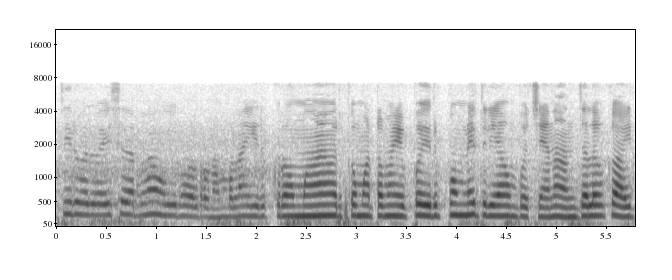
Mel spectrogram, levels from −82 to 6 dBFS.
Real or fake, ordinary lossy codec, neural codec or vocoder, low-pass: real; none; none; 7.2 kHz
